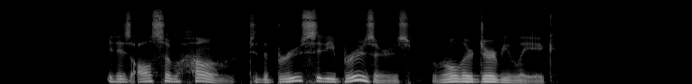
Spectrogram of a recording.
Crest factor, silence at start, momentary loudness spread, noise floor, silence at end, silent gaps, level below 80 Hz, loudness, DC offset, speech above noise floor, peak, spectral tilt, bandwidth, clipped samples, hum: 18 dB; 1.1 s; 13 LU; -86 dBFS; 1.5 s; none; -64 dBFS; -32 LUFS; under 0.1%; 55 dB; -16 dBFS; -6 dB/octave; 14.5 kHz; under 0.1%; none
